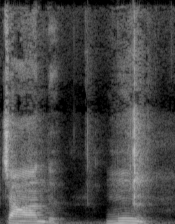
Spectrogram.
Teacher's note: अनुनासिक वो होते हैं जिसमें जब हम बोलते हैं तो जो वायु है वो वायु हमारे नाक और मुख दोनों से निकले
